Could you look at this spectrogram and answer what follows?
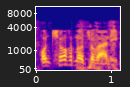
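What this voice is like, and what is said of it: Italian with a German accent. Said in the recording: “speak Italian with a German accent.”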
